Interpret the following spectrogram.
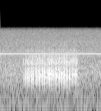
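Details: Tiny two-pound Chihuahua named T.T. snoring while asleep: one rattling, fluttery snore lasting about a second, with a faint steady electrical hum behind it in a quiet room.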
